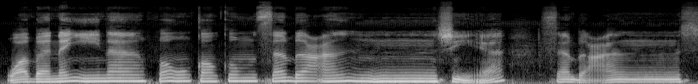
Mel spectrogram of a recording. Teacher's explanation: Kemudian wabanaina fawqakum sab'an ya, dengungnya di situ ikhwanya tidak bunyi n atau tidak bunyi berakhiran eng ya, antara n dan eng di tengah-tengahnya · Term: ikhfa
